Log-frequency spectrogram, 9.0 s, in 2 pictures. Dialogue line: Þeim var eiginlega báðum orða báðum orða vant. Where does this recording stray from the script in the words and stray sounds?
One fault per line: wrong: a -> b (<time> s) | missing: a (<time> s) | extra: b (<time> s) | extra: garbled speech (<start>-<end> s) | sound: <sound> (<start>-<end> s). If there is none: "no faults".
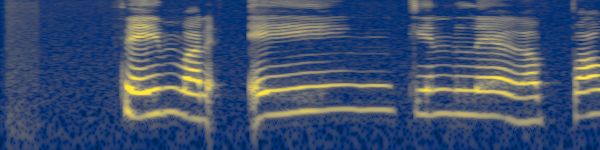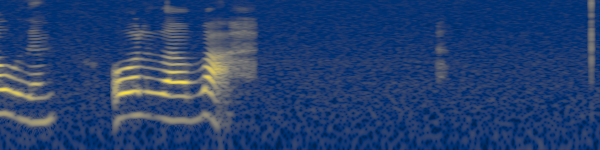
missing: báðum orða (5.8 s)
